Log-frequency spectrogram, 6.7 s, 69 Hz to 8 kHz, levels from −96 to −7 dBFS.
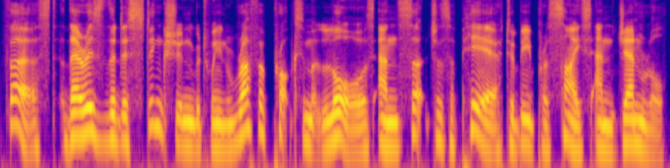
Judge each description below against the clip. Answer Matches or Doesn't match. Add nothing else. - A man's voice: Matches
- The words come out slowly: Doesn't match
